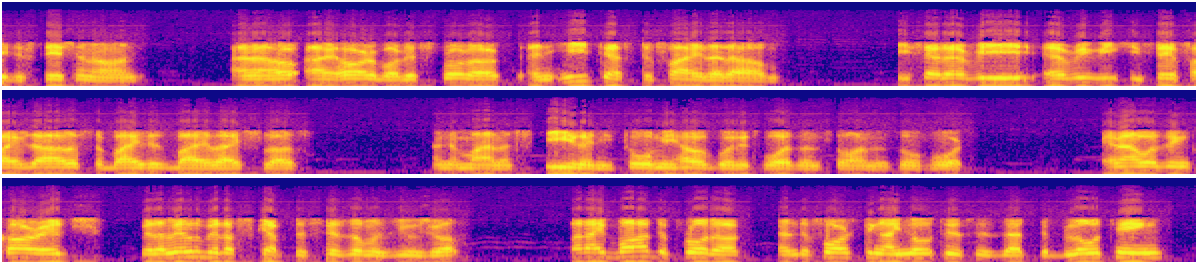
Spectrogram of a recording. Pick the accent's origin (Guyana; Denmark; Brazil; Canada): Guyana; I am from Guyana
